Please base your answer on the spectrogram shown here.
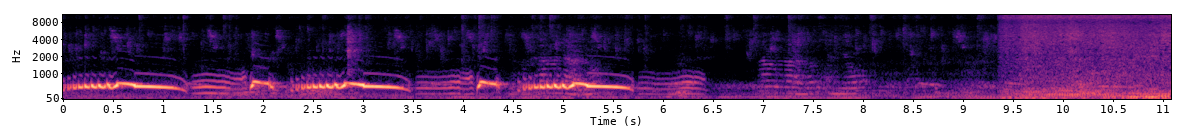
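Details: Male spotted dove coos to lure other birds into song: three rolling, falling phrases in quick succession, then softer broken notes fading out before a burst of hiss.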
